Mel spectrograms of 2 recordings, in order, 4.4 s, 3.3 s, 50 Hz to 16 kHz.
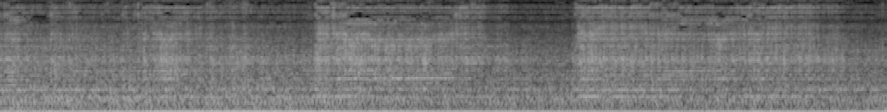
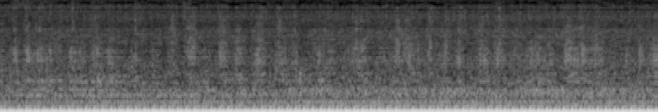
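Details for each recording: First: Honda Accord CB9 with H22 Prelude engine swap, running while steering left and right: harsh rasping groan that swells and eases with each sweep; power steering pump starved by a constriction in the power steering hose. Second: H22 Prelude engine swapped into a 1990–93 Honda Accord, warm with temperature just below half, idling steady at 800–900 rpm after throttle cable reset, down from 1100–1300 rpm bounce; slight power steering pump noise.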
